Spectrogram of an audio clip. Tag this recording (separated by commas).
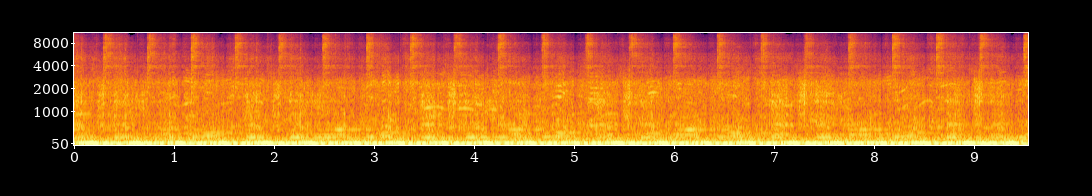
Techno, Speech, Music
